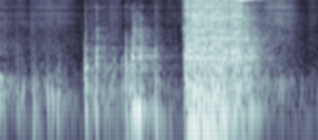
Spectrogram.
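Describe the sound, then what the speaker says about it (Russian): A DEVETECH cordless impact wrench loosens bolts: a few scattered clicks and handling clatter, then a loud, close burst of rapid hammering that lasts under a second before fading back. "открутит ли наш гайковерт все это дело"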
